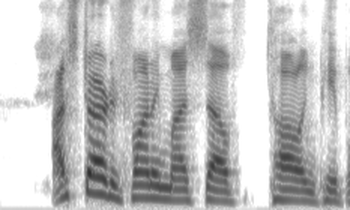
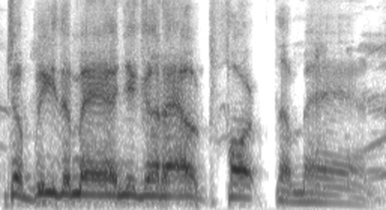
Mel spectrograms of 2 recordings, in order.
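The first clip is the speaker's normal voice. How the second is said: loud, high wrestling promo shout; 5 semitones higher, 6 dB louder than usual. Acted. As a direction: yell it like a pro wrestler hyping a match. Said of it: "put on your best wrestling voice".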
